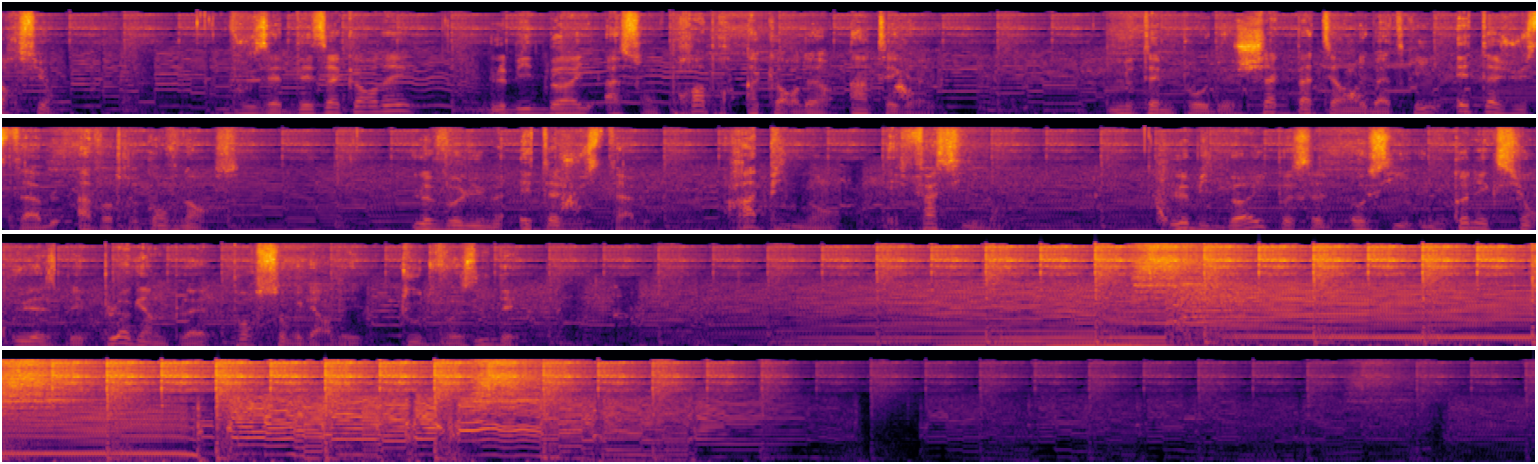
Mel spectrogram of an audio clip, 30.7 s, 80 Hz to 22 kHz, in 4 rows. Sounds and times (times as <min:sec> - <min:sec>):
Speech: 0:00.0 - 0:00.4, 0:01.0 - 0:04.7, 0:05.5 - 0:08.9, 0:09.7 - 0:12.8, 0:13.4 - 0:18.1
Music: 0:00.0 - 0:30.6.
